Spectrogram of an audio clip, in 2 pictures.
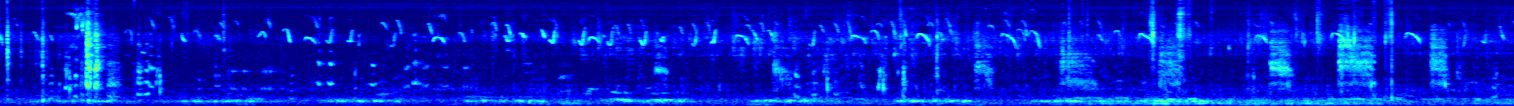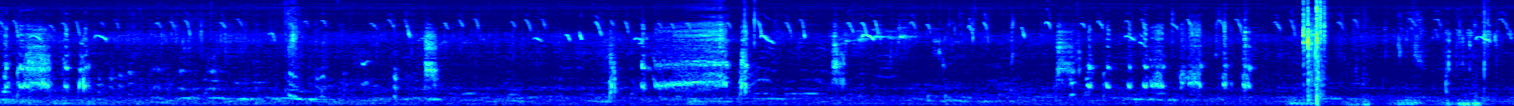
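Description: Chickens clucking with small birds chirping throughout, over occasional sharp knocks and scrapes of a knife on a wooden chopping block as a fish is cut up. The loudest knocks come about a second in and near the end.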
